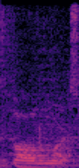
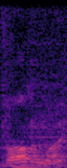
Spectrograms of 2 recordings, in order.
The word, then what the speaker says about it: Voldemort: his name fun fact since the origin of the name Voldemort is French it should be pronounced without the T at the end but no one does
